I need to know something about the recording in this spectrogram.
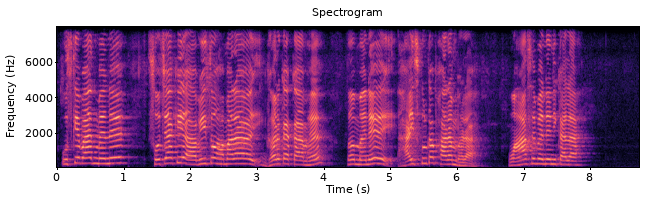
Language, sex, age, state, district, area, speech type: Hindi, female, 60+, Uttar Pradesh, Varanasi, rural, spontaneous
